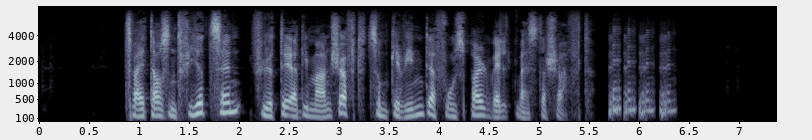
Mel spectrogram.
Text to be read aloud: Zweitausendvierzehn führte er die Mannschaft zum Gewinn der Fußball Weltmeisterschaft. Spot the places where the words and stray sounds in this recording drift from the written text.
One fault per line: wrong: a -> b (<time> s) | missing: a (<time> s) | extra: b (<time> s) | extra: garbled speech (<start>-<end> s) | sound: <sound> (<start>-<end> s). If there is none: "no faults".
sound: laugh (5.7-6.4 s)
